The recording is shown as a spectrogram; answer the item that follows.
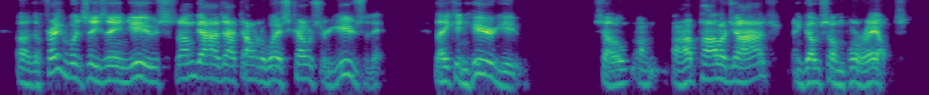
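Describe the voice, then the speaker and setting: A loud man with a Southern US accent talks at a moderate pace. His fairly high voice has a bright, sharp tone and ordinary pitch variation. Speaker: ham radio instructor. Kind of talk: lecture.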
